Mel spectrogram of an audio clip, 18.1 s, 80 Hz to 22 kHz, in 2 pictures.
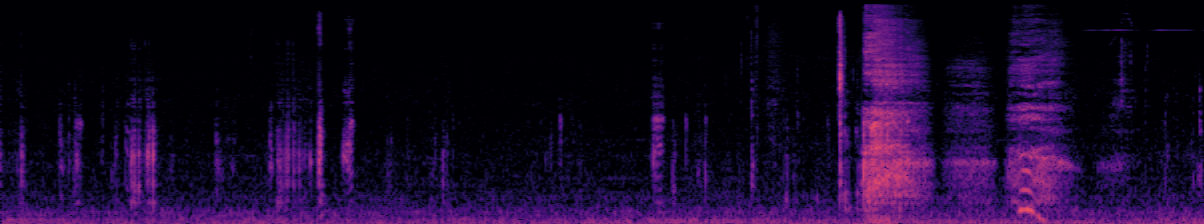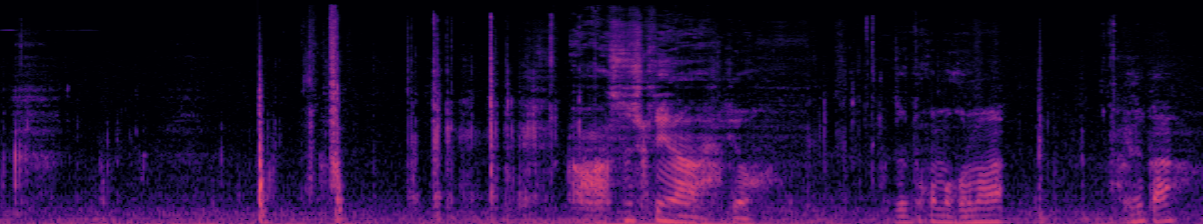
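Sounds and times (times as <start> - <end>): chewing with sharp clicks: 0.0 - 6.4
low steady hum: 0.0 - 18.0.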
